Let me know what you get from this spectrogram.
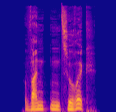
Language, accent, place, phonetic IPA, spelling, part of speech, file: German, Germany, Berlin, [ˌvantn̩ t͡suˈʁʏk], wandten zurück, verb, De-wandten zurück.ogg
- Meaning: first/third-person plural preterite of zurückwenden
